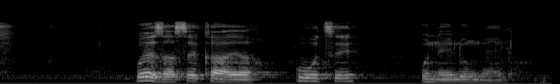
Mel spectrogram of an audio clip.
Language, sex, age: Zulu, male, 20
